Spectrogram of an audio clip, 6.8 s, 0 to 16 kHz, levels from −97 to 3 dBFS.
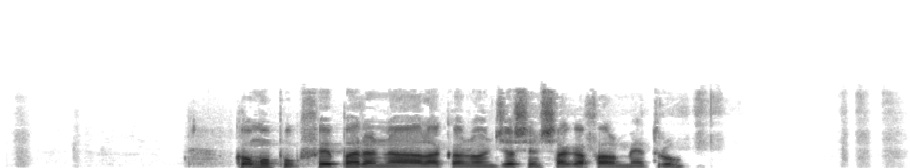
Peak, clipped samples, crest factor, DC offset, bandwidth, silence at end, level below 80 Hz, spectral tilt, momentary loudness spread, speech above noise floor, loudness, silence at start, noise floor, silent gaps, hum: -2 dBFS; under 0.1%; 20 dB; under 0.1%; 7.8 kHz; 1.7 s; -68 dBFS; -5 dB/octave; 12 LU; over 72 dB; -18 LUFS; 1.75 s; under -90 dBFS; none; none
